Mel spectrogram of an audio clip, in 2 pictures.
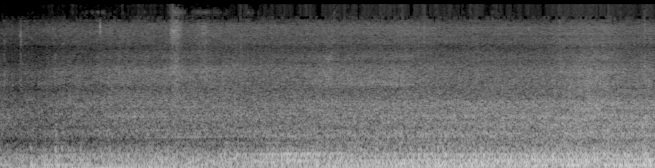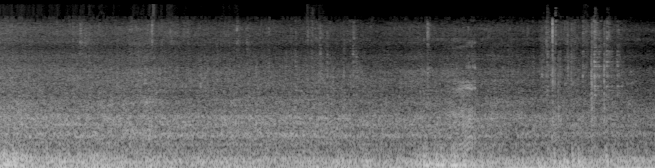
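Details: Ford truck driven around the block after oil pump repair: steady even low engine rumble under road noise, no knocks or ticks; no engine damage heard, oil pressure holding.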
